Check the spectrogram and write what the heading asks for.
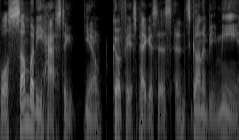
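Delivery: ordinary talk, nothing marked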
